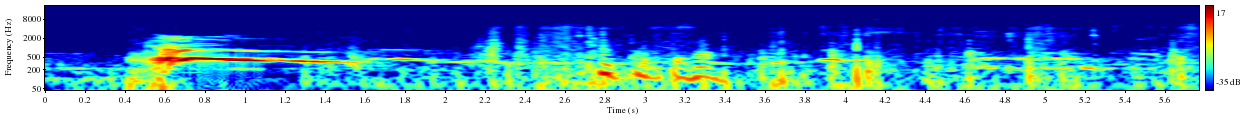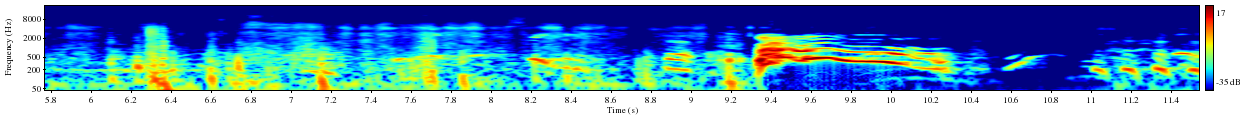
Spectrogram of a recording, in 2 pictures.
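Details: Dog Sherpa in the UK, talking with people around: two brief yelping moans, each jumping up then sliding down, about nine seconds apart, mixed with people chatting and café noise.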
